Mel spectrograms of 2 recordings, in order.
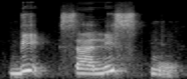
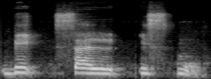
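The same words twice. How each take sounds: First: The l joins the i, sounding li. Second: The i starts separately, apart from the l. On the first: The speaker calls it right. "Bacaan yang tepat adalah" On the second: The speaker calls it wrong.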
